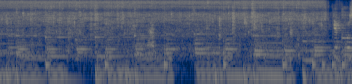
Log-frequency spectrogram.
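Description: Running tap water while malunggay leaves are washed for chicken tinola, a steady loud rushing stream with shifting splashes as the leaves move under the flow.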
